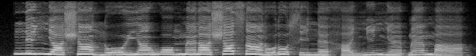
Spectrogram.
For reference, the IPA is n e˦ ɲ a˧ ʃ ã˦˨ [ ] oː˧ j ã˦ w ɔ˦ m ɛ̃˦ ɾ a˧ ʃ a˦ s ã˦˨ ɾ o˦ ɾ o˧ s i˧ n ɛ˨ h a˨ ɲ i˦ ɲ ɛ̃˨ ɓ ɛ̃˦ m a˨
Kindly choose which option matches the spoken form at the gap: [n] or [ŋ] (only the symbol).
n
